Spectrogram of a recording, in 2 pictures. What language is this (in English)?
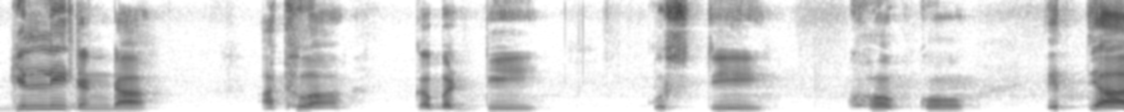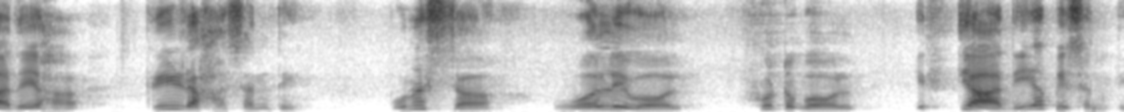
Sanskrit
